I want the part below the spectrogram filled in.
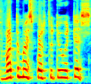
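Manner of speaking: high, fast and baffled; baffled question. Acted. Man asking the plow driver about the dynamite, high baffled blurt. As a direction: blurt it out bewildered.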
